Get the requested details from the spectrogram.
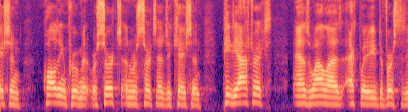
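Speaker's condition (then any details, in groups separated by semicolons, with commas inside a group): Bulbar onset ALS; affects speech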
